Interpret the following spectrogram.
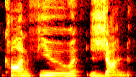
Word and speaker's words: confusion: conf which means that this is going to vibrate Jan confu Jan okay so that sound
